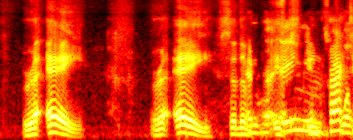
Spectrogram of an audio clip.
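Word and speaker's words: ראה: And Rabbi, you helped me with the pronunciation. Is it Re'eh? Re'eh.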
